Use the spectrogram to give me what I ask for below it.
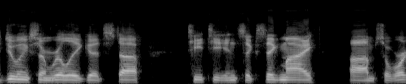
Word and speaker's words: Tetee: name is a tough one man it's been butchered all my life so uh the first name is real simple it's TT uh everybody just calls me and my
